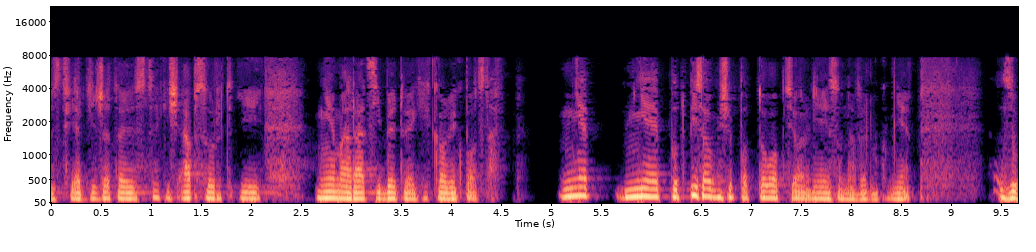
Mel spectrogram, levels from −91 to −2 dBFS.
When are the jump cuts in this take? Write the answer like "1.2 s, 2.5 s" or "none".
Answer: none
